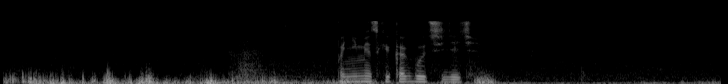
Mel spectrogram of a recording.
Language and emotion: Russian, neutral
